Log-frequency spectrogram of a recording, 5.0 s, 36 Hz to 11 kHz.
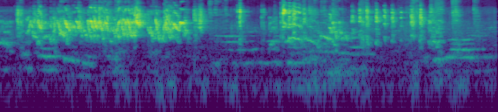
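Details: Newly acquired budgerigars, recorded indoors on June 11, 2024, chatter in a busy stream of scratchy squawks and bright chirps, with quick warbled notes running together in two bursts.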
